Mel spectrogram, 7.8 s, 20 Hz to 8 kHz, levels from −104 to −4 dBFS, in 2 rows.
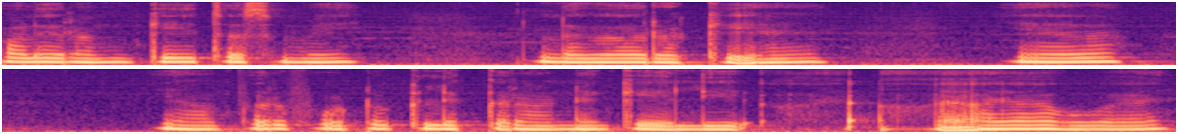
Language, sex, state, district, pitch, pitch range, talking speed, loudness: Hindi, male, Uttarakhand, Tehri Garhwal, 175 Hz, 170-185 Hz, 145 wpm, -15 LUFS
